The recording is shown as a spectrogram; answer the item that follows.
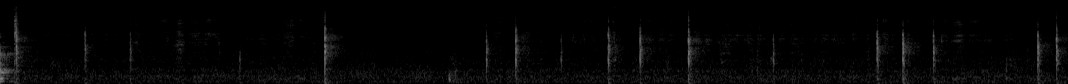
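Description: Chalk writing on a chalkboard: a string of short, sharp irregular taps and light scratches as the letters are formed, the loudest tap about three seconds in.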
